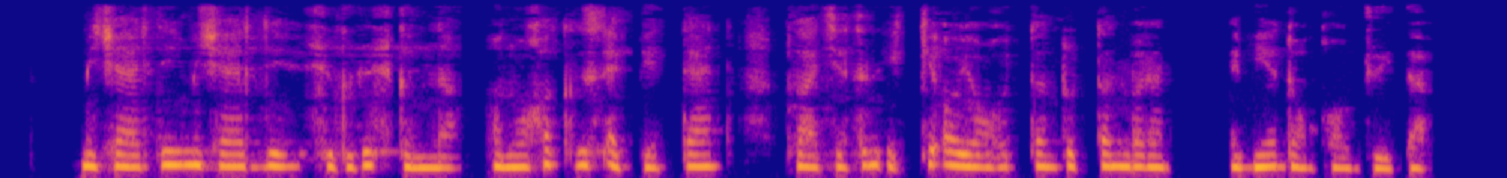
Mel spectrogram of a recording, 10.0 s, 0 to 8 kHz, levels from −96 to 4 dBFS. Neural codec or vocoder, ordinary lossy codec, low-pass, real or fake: none; AAC, 32 kbps; 7.2 kHz; real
